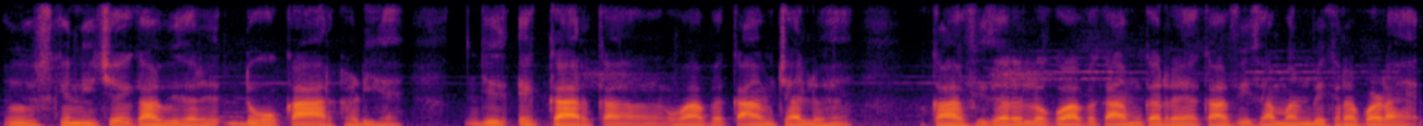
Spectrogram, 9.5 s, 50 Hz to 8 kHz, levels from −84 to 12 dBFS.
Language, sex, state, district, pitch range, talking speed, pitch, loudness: Hindi, male, Chhattisgarh, Bilaspur, 125-140 Hz, 190 wpm, 130 Hz, -21 LUFS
